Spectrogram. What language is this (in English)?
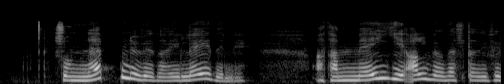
Icelandic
